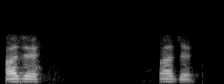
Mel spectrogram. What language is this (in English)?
Nepali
